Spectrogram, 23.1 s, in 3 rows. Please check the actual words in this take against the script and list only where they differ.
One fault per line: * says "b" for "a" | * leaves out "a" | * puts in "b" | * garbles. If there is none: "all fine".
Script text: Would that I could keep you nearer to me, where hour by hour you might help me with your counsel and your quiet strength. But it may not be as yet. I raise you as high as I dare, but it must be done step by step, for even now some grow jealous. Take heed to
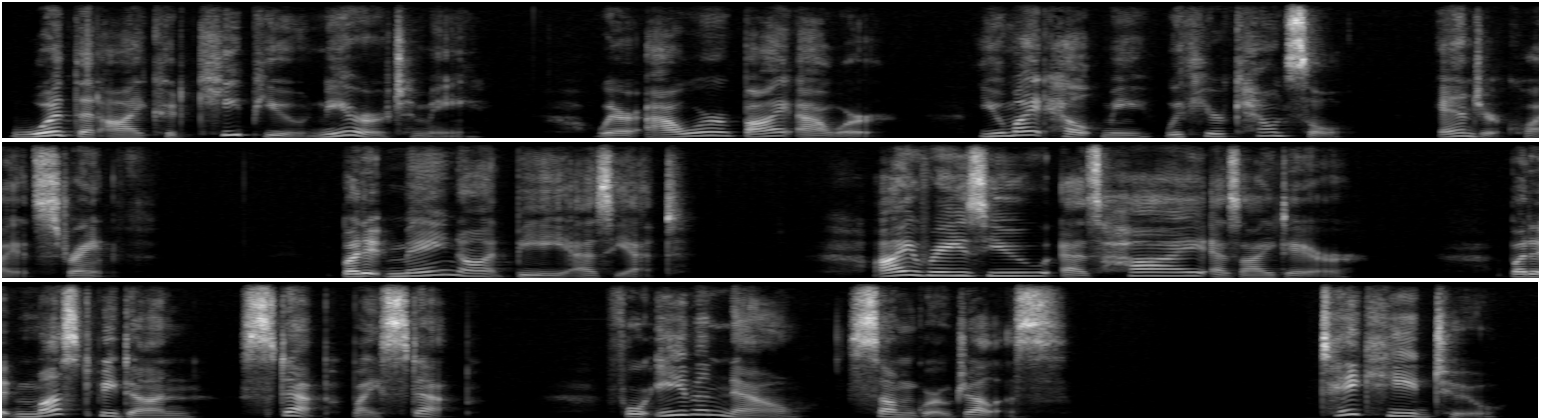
all fine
